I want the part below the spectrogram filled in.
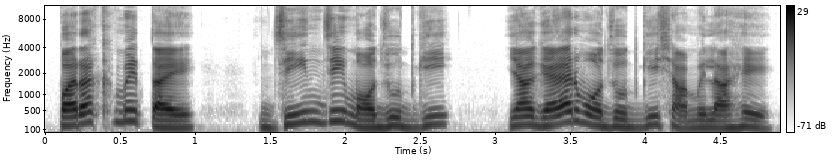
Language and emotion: Sindhi, neutral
